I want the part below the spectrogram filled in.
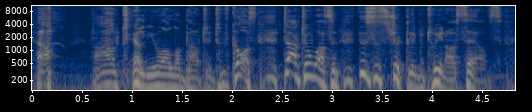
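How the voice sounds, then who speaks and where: Man playing a pompous, high-pitched police detective with a husky edge. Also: sing-song, moderate pace, heavily acted. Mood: boastful. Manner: pompous, boastful. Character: pompous, self-satisfied male police detective, boastful and excitable.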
